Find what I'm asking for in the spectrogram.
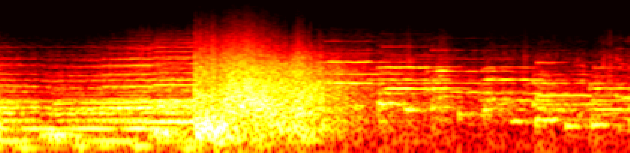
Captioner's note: gunshot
